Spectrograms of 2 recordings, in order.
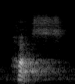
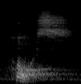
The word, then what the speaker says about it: horse: So we might pronounce this word as hos instead of horse.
